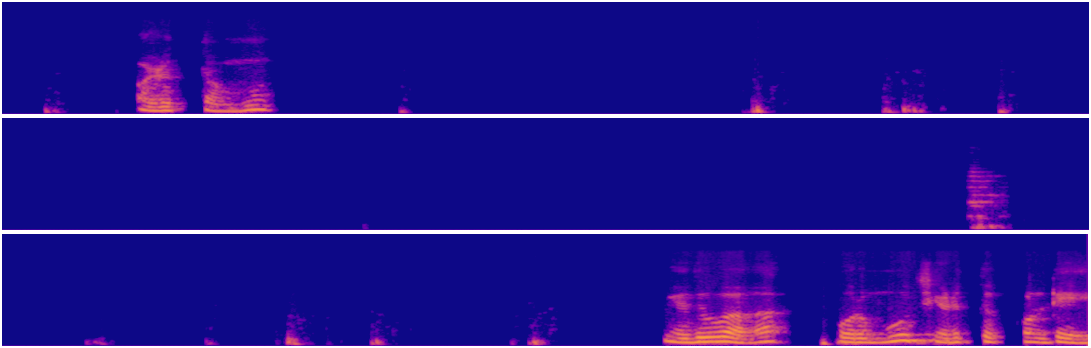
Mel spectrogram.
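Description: An elderly man speaks slowly and calmly into a microphone, with long pauses.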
